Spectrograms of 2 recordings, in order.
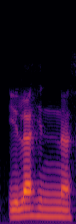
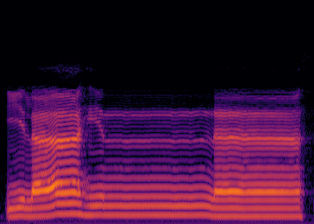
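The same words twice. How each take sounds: First: The nasal n sound is rushed and cut short. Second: The nasal n sound is held for a while. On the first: The speaker calls it wrong. "jangan sampai terlalu terburu-buru. ... nggak boleh" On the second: The speaker calls it right. "In, hin, ditahan seperti itu ya"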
